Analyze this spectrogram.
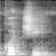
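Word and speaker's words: kocsi: Kochi, Kochi, Se vocês não estiverem ouvindo, é algo como Koti. E se escreve K-O-C-S-I.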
